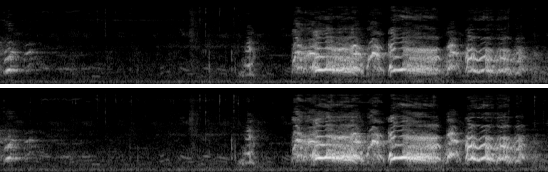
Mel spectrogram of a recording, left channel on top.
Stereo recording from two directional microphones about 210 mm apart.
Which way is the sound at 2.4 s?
50° right (ahead or behind).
